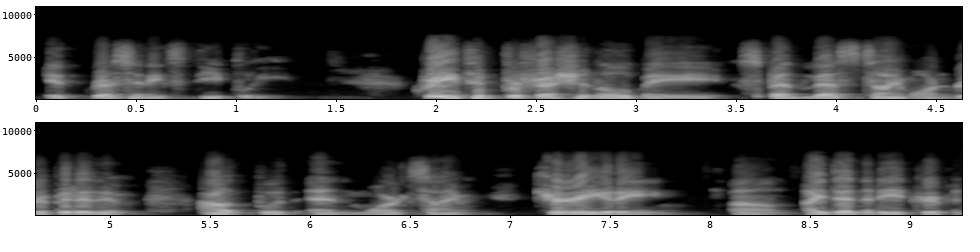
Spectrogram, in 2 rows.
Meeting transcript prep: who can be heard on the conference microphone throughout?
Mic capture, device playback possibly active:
echo only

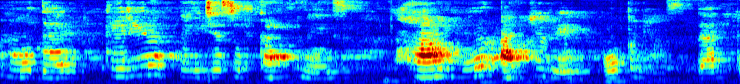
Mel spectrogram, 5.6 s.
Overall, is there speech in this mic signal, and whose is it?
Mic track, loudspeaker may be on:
echo only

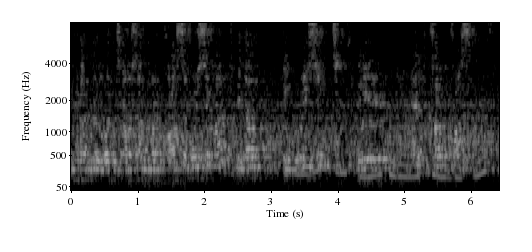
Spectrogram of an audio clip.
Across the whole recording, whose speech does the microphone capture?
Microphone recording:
both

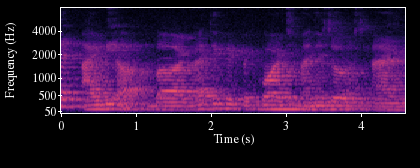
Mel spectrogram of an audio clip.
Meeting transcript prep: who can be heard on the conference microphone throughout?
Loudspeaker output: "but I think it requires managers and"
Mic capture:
both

